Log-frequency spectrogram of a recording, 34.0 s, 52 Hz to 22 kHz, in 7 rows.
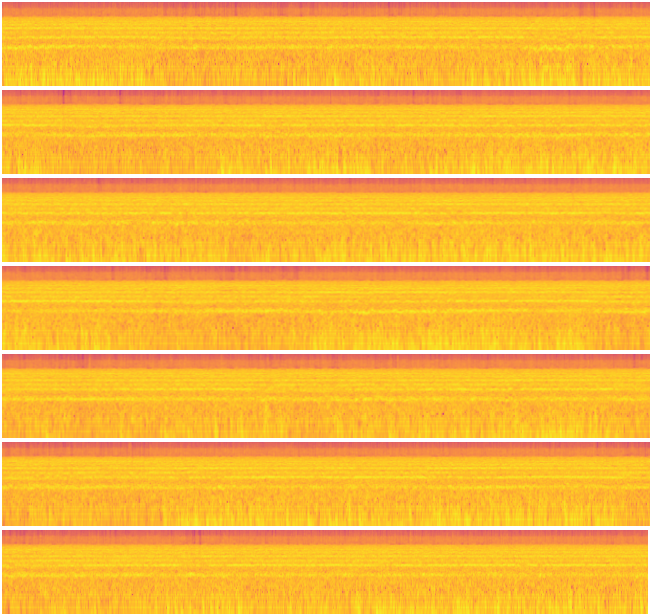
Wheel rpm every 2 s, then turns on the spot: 230, 230, 230, 230, 230, 230, 230, 230, 220, 220, 230, 230, 220, 230, 230, 230, 230.
none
